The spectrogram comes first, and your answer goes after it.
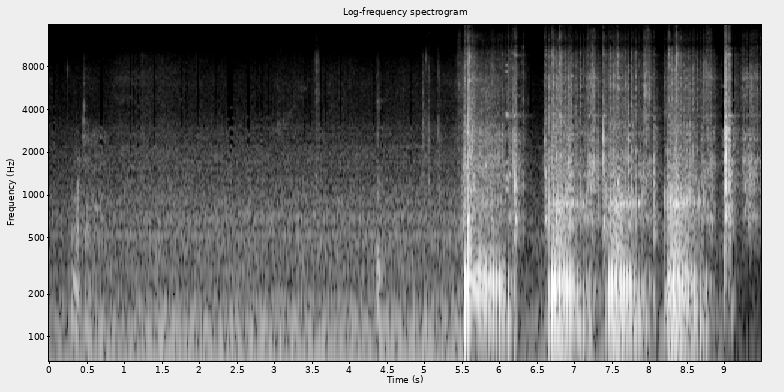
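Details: Free Echo CS-400 chainsaw, carburetor suspected, fuel line drawing fuel: low, uneven idle breaking into ragged surging revs rising and falling about once a second; saw running lean through a leaking crank seal.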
